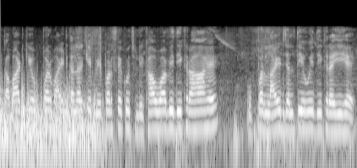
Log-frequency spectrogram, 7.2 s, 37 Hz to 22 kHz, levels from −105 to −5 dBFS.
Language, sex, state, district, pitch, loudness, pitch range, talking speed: Hindi, male, Madhya Pradesh, Dhar, 160 Hz, -14 LUFS, 150-160 Hz, 185 wpm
